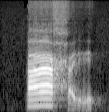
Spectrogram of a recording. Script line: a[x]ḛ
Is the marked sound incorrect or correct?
incorrect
